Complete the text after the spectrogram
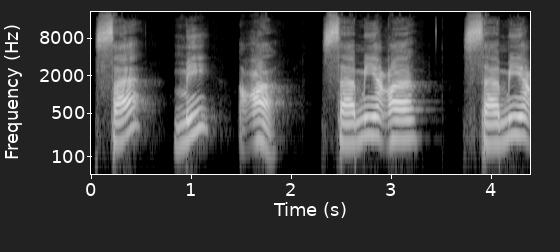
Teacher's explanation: মি সামি সামি আইন জবর আইনের উপর জবর দিলে উচ্চারণ হয় আইনের উচ্চারণটা কিন্তু গলার ভিতর থেকে শক্ত করে আনতে হবে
